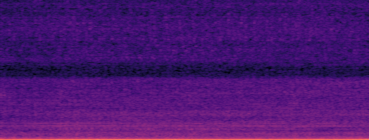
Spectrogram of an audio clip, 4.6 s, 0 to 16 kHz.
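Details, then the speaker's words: LS1 V8 from a 2004 Holden Caprice, 172,000 km, running on an engine stand with 4L60E transmission attached: deep, steady burble at even idle, no knocks, ticks or misses, no oil or coolant leaks; healthy engine. "Nice quiet engine. No leaks, no oil leaks, no coolant leaks."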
